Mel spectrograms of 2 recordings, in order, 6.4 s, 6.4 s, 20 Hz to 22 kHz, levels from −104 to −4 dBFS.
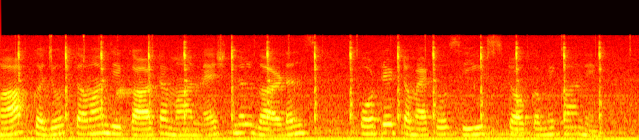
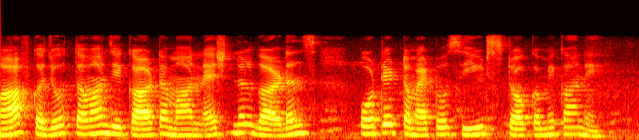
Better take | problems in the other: second | background sound (Clock); 3 dB below the speech

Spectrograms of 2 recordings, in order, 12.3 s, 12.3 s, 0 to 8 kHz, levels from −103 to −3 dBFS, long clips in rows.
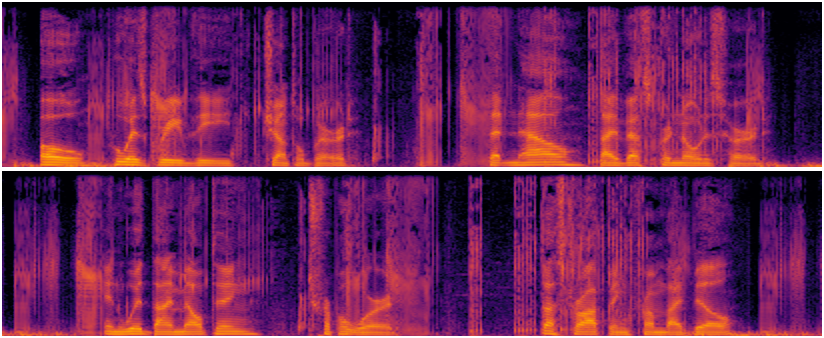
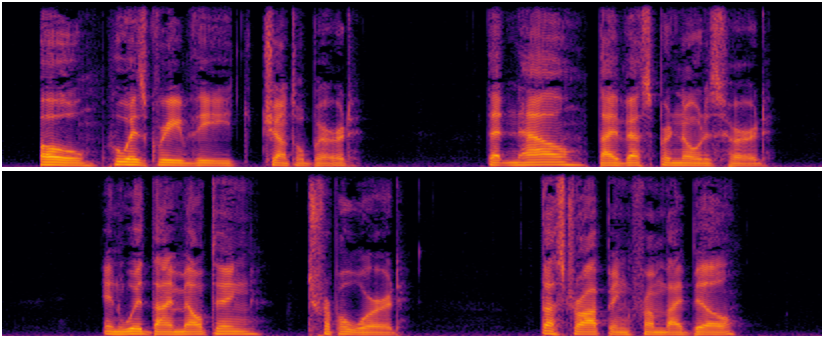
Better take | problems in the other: second | background sound (Fart); 13 dB below the speech

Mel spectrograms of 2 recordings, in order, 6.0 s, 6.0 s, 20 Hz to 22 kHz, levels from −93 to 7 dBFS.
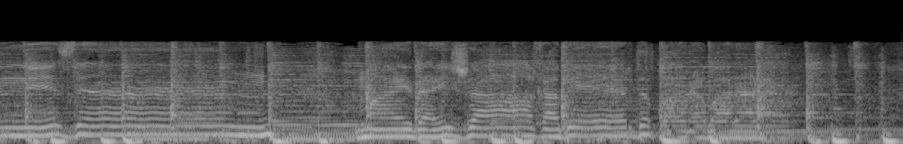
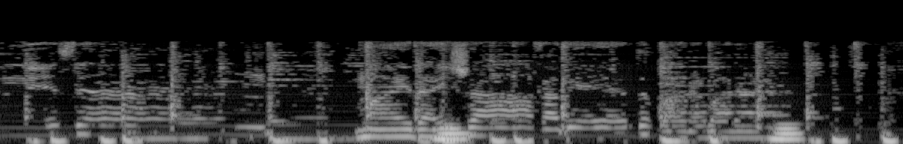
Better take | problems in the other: first | noise reduction (classical method spectral subtraction)

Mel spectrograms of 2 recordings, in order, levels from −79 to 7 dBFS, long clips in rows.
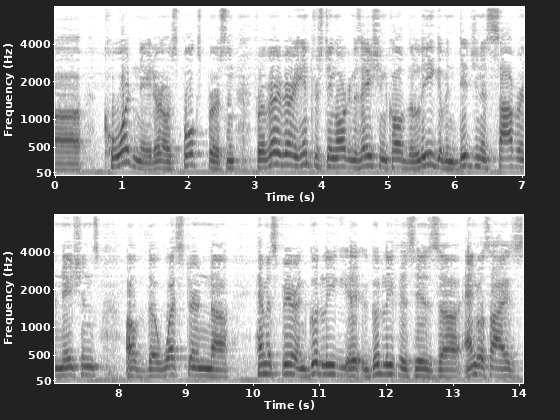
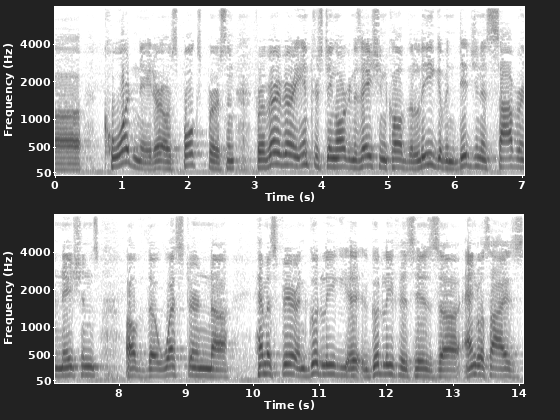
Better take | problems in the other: second | room echo; dies away in 0.2 s

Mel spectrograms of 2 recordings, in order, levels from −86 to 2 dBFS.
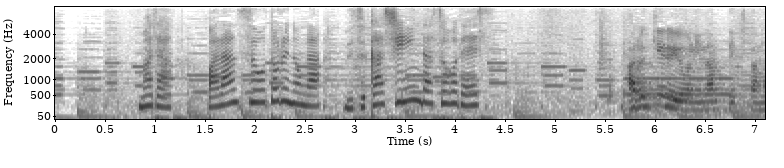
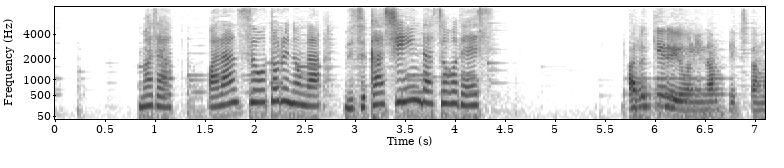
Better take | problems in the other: first | noise reduction (neural mask model RNNoise)

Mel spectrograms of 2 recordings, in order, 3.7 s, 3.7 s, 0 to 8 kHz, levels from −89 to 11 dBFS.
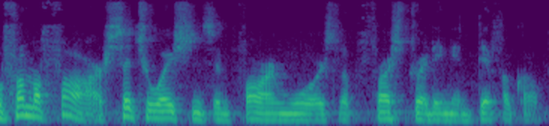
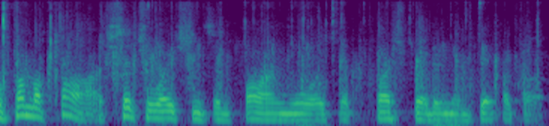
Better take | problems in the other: first | noise reduction (neural mask model RNNoise)

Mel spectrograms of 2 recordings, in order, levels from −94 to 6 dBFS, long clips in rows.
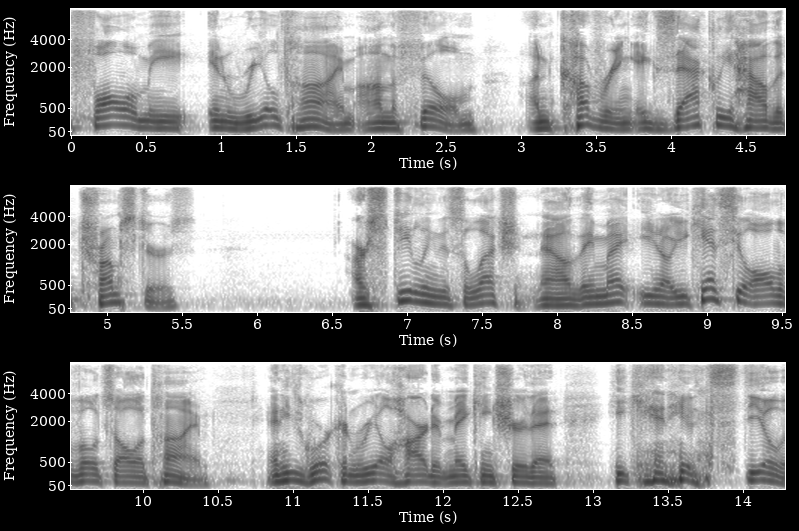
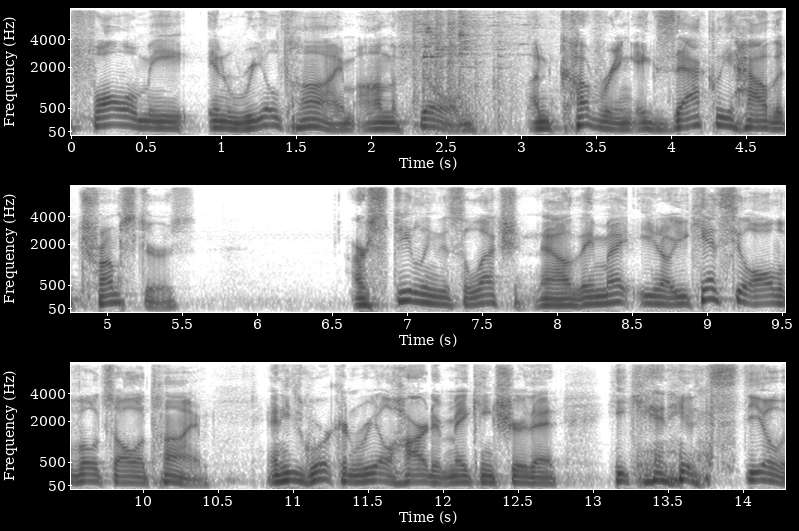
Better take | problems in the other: first | background sound (Shatter); 12 dB below the speech

